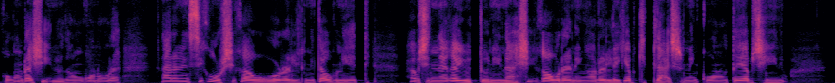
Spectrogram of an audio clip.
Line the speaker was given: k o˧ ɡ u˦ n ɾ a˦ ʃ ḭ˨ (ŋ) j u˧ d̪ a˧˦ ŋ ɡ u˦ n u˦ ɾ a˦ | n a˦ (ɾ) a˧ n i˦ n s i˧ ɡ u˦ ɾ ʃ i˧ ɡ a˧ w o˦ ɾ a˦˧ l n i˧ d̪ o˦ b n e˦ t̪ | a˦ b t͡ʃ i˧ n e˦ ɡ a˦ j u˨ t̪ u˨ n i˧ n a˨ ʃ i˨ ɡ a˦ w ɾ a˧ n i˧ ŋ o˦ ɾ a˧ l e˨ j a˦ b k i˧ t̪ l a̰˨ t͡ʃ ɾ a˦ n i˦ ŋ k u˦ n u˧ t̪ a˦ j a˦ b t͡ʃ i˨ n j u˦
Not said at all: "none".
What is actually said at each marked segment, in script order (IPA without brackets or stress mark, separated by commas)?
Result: n, ɾ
